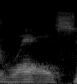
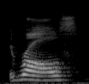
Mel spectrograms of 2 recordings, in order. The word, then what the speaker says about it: Rawls: No, I think you spelled it right, but I think it's just pronounced Rawls. – You spelled it. – Okay, yeah. Well, Rawls, my bad.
